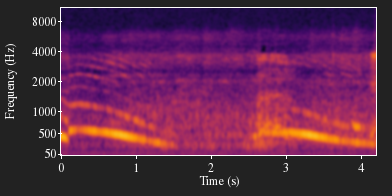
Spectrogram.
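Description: A person's voice giving two long, drawn-out calls, each falling steadily in pitch, the first at the start and the second from a little before three seconds in, cheering on a toddler sliding down a playground slide.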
